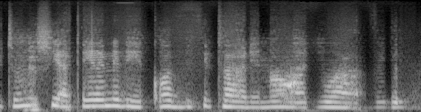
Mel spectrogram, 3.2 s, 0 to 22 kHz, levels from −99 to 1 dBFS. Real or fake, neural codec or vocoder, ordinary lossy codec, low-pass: fake; codec, 44.1 kHz, 0.9 kbps, DAC; none; none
